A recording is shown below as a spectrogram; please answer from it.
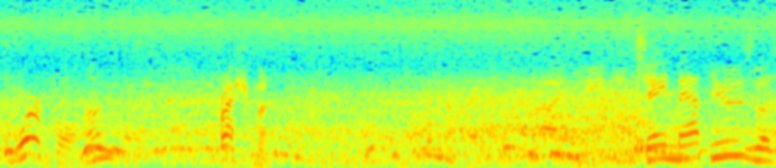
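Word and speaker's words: Wuerffel: eel might as well get used to it pronounced worful huh freshman Shane Matthews was a three-year starter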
